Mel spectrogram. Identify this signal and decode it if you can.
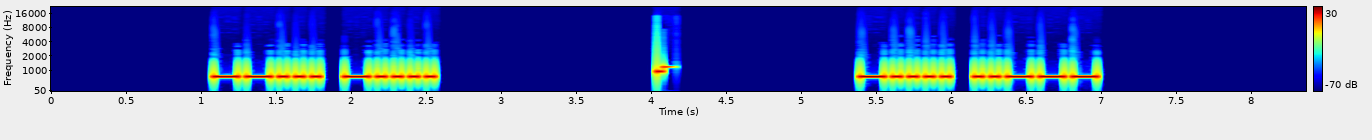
Morse code, heard as a keyed tone, about 22 wpm, 700 Hz. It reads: 76 62
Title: Common Cut Numbers - 2-Digit 22wpm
